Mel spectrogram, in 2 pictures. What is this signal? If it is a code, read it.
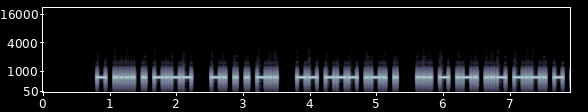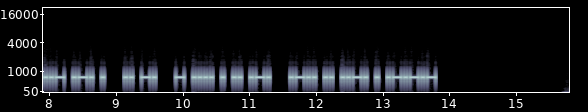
Morse code, heard as a keyed tone, about 28 wpm, 700 Hz. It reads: THEY NEED MORE STRUCTURE IN THEIR LIFE.
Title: Sentences from Top 1000 Words - Review Part 6 - 28wpm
